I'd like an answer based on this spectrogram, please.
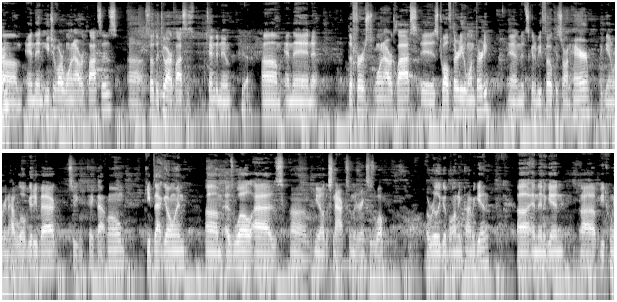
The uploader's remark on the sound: This podcast was recorded at the Rapunzel Salon and Spa in Boise, Idaho live. The event was a 21+ Trunk or Treat where local businesses, and community members came together to have a good time enjoying what Boise has to offer.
